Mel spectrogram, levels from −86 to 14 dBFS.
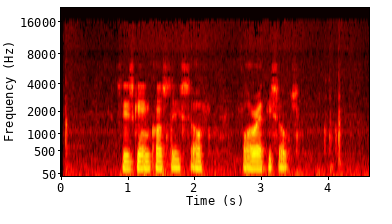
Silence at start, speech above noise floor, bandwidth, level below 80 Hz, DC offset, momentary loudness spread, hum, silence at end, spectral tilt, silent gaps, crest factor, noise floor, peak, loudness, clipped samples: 0.9 s; 33 dB; 16.5 kHz; -50 dBFS; under 0.1%; 22 LU; none; 0.45 s; -7.5 dB/octave; none; 20 dB; -53 dBFS; -4 dBFS; -21 LUFS; under 0.1%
